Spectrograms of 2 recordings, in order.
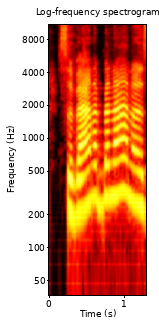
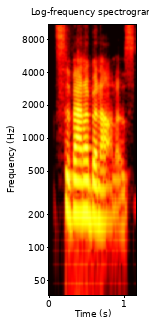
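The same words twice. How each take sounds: First: It is said in an American accent. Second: It is said in an Australian accent. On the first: The two words rhyme. The speaker calls it right. "the American accent" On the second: The two words do not rhyme. The speaker calls it wrong. "if I say it with an Australian accent"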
